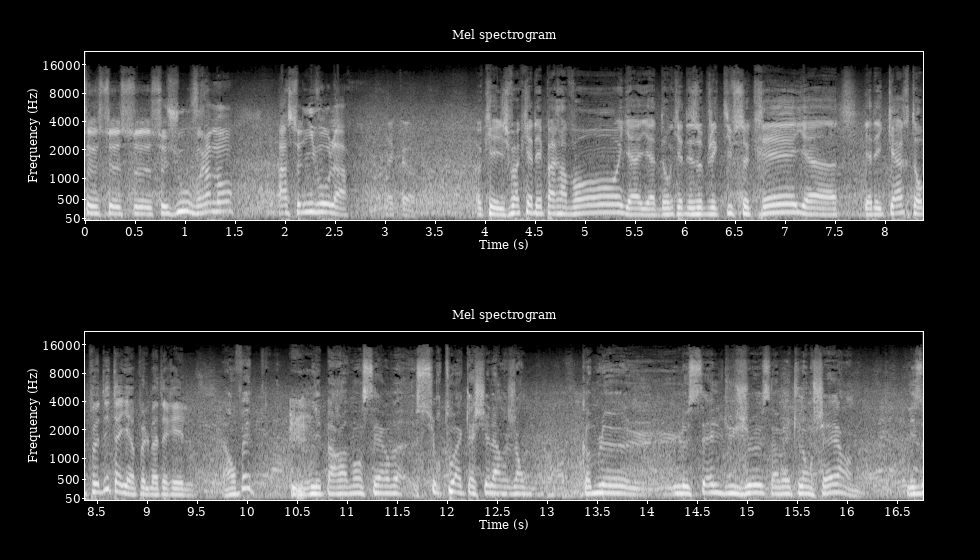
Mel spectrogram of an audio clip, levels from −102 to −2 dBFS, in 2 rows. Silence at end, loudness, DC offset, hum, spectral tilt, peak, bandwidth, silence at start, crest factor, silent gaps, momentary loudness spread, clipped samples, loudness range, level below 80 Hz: 0 s; -15 LUFS; under 0.1%; none; -5.5 dB/octave; 0 dBFS; 14 kHz; 0 s; 14 dB; none; 9 LU; under 0.1%; 2 LU; -42 dBFS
